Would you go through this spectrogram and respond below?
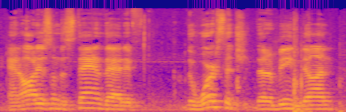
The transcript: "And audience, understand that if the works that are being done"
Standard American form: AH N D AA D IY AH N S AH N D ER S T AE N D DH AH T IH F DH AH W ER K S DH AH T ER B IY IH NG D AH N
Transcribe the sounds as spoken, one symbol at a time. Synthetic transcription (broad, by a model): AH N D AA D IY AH S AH N D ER S T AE N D DH AH T IH F DH AH W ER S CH DH AH T ER B IY IH NG D AH N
